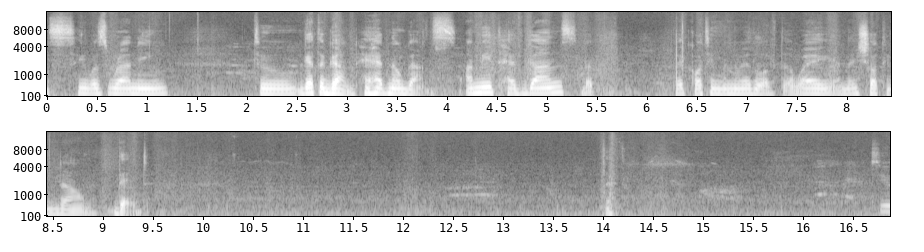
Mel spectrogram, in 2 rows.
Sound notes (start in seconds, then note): 10.0 pauses 6 seconds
